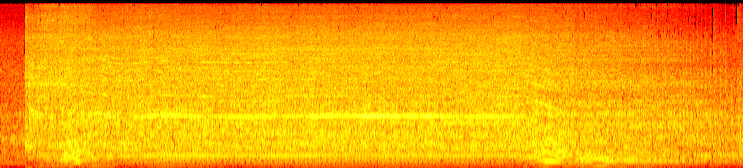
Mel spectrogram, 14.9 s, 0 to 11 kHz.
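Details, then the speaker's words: Honda EV6010 generator, still a little warm, started with the choke taken off by hand: catches at once and settles into a steady, even drone for about ten seconds. Running normally. "Okay, everything's running."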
